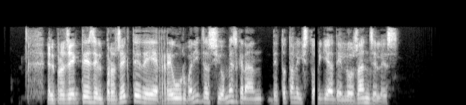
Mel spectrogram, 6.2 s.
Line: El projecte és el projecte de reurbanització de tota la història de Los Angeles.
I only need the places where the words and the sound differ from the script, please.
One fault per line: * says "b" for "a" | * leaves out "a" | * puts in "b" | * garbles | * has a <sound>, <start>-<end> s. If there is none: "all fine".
* puts in "més gran"
* has a dropout, 4.2-4.2 s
